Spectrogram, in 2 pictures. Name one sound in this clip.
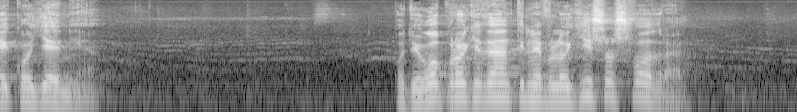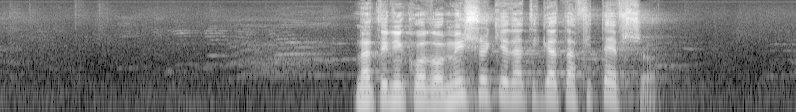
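An older man speaks slowly and with emphasis through a microphone, with pauses between phrases.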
